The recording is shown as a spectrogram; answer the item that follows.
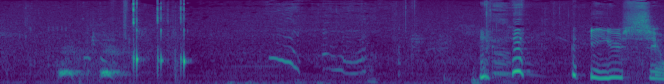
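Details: Australian Shepherd puppy, a black tri male aged six and a half weeks, at a breeding farm in Oklahoma, giving high, wavering whimpers and short yips that bend up and down, interleaved with a person's affectionate praise.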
